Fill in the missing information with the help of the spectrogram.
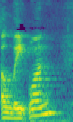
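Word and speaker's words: Ale-8-One: So there's like one in particular that caught my eye that I already consumed is a ginger soda out of Kentucky called A Late One, but spelled Ale 81, but it's pronounced A Late One.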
